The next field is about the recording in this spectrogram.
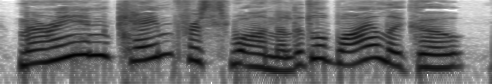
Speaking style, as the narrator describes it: Mirel said excitedly

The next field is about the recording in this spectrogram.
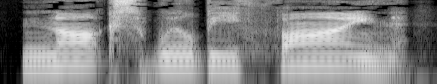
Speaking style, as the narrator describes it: Seth said through gritted teeth

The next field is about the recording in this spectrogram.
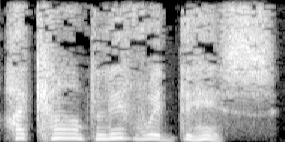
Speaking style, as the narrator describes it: he moaned

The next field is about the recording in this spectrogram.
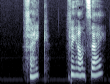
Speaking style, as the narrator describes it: I whispered

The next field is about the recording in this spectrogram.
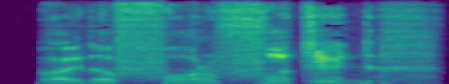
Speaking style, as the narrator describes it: Fekalmich growled at last, bemused

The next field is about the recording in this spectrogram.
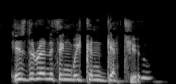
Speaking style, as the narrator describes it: said Twoflower, anxiously

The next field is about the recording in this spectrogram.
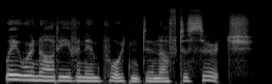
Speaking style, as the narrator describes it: Elaine sighed

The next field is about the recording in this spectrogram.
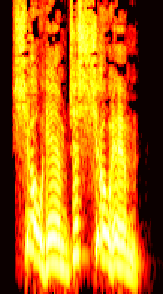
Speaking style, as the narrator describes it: she pleaded with the man

